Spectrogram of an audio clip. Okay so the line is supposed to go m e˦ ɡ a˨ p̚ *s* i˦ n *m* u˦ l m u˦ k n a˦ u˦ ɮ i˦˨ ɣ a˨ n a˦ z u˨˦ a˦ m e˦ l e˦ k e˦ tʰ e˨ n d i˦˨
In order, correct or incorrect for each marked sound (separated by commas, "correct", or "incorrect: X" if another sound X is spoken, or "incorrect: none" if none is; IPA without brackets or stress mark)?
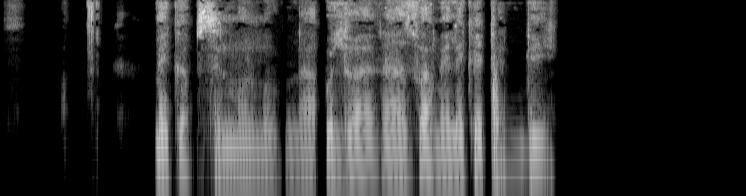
correct, correct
